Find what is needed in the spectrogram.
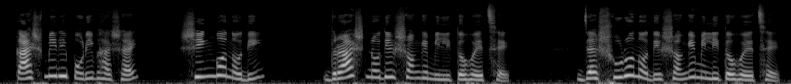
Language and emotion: Bengali, neutral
